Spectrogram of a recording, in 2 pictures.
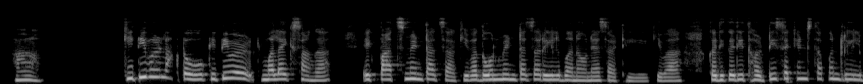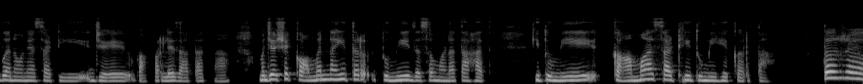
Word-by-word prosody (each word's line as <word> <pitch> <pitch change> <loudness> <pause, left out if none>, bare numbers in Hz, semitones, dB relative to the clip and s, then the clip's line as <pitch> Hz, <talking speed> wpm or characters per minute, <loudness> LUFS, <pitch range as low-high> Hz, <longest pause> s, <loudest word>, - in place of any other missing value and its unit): हां. 205 0 +1 0.9
किती 280 +5 +7
वेळ 345 0 +3
लागतो 295 -6 0
हो? 230 +1 +2
किती 250 +3 +2
वेळ 275 -5 +3 0.2
मला 230 +2 +4
एक 240 0 -2
सांगा, 190 -5 -2 0.4
एक 225 - -6
5 230 0 +2
मिनिटाचा 235 -6 +1
किंवा 210 +1 +2
2 220 +1 +6
मिनिटाचा 230 0 +1
रील 215 -1 +4
बनवण्यासाठी 185 -2 -3 0.2
किंवा 170 -1 -4 0.3
कधी-कधी 215 +1 +4
30 210 +4 +1
सेकंड्स 265 0 -1
आपण 255 0 -1
रील 230 -2 0
बनवण्यासाठी 175 -4 -4
जे 165 -2 -2 0.3
वापरले 170 +1 -3
जातात 160 0 -7
ना, 145 0 -12 0.3
म्हणजे 205 +3 +4
असे 230 +3 +2
कॉमन 210 +1 +2
नाही 230 +1 +2
तर, 225 - +1 0.2
तुम्ही 195 +1 +3
जसं 185 +1 -3
म्हणत 170 0 -3
आहात, 170 -2 -5 0.4
की 205 - -1
तुम्ही 190 +2 +2 0.2
कामासाठी 210 +4 +1
तुम्ही 180 -2 +1
हे 175 - -1
करता. 160 0 -9 0.6
तर 295 0 +5
210 Hz, 155 wpm, -30 LUFS, 180-235 Hz, 0.9 s, किती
